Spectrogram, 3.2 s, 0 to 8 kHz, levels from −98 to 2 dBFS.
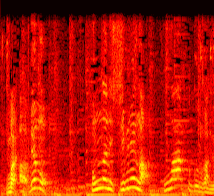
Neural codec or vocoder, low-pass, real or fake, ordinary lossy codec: none; 7.2 kHz; real; none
